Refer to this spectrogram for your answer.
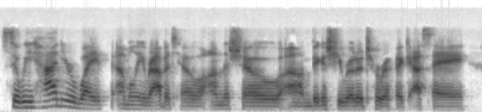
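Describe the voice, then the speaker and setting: A woman's voice: very deep voice, a little fast. A woman co-hosting a podcast, interviewing in a thoughtful, discursive conversational way. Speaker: podcast co-host. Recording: dull lo-fi recording.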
